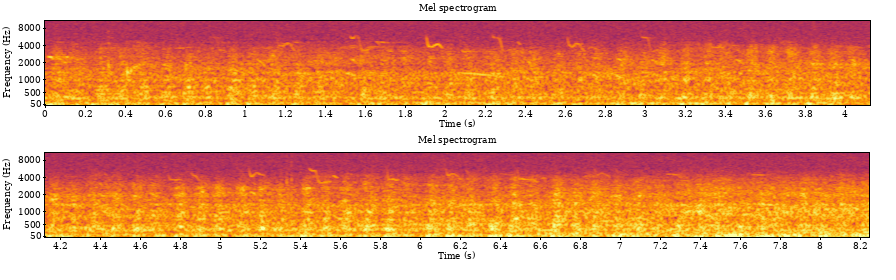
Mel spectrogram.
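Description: Distant steam train approaching, faint and growing slowly louder as it comes nearer.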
